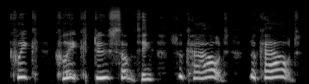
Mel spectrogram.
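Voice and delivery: very high, urgent cries of alarm; panicked shrieking. Acted. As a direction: squeal for help in a panic. Margot panicking at scorpions.

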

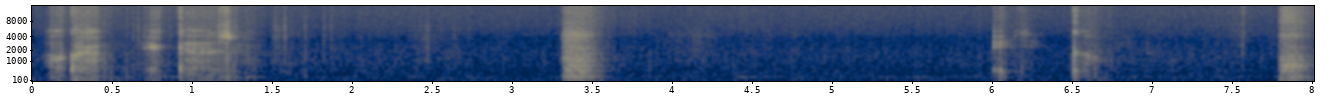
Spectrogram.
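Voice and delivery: barely audible whisper; very faint whisper. Real, not acted. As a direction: breathe the words out softly. Whispering while mask comes off.

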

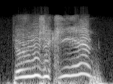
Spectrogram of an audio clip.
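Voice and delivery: gasping, high and loud; surprised gasp. Real, not acted. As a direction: gasp as if it caught you off guard. Gasps at flash.

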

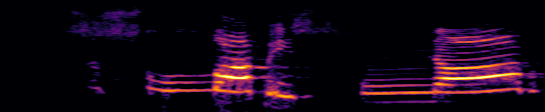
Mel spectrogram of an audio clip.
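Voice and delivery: high, very slow, loud sing-song jeer; jeering dragon. A narrator's reading. Toothless jeering at Fireworm, high and drawn out. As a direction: drag out the insult mockingly. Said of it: "jeered Toothless".

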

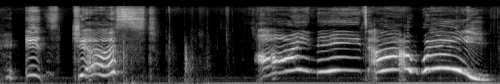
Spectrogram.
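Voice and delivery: high wail building to a long squealing shout; desperate shout. Acted. Alan bursting and dancing about, desperate shout. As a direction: draw it out at full, desperate pitch.

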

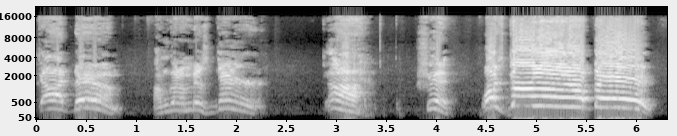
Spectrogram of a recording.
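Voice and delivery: building to a loud, high, slow shout; acted traffic frustration. Commuter stuck in rush hour yelling ahead, loud shout. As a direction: explode at the jam ahead.

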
